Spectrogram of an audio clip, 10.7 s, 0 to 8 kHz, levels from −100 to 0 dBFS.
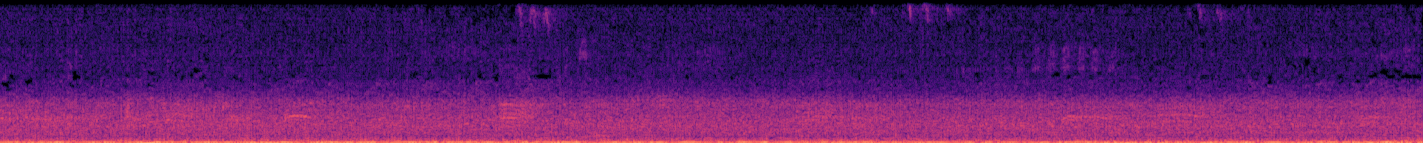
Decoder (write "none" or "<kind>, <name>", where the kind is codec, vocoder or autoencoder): vocoder, Vocos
